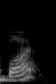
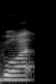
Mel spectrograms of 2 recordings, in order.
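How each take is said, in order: First: It is said in a neutral accent. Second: It is said in a New York accent.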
